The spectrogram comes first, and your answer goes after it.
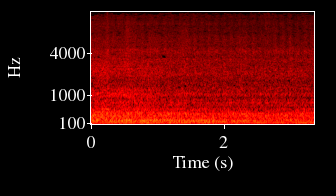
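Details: Car, code P0304: steady idle with an uneven, stumbling beat about three times a second instead of a smooth hum, cylinder four misfiring.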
